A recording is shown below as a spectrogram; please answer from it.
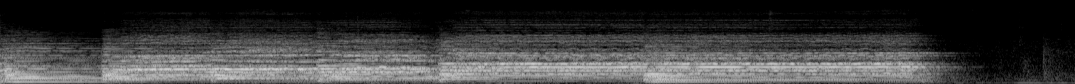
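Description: Church choir singing a slow anthem in sustained chords, changing chord a few times. The last chord is held for a couple of seconds and released about nine seconds in.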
